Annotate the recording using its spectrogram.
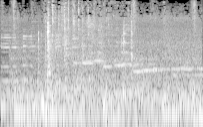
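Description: Background music overlaid by a loud rushing noise sound effect that starts and stops abruptly, with a sharp crack about a second in and a few faint gliding tones.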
